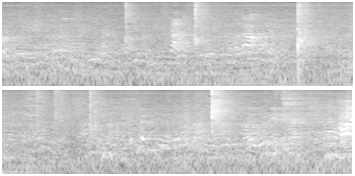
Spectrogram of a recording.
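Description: Sepak takraw ball being kicked back and forth in a rally: several sharp smacks, one every second or two, over the murmur of spectators' voices.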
